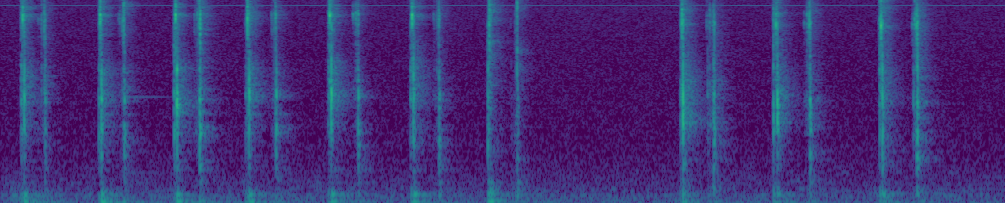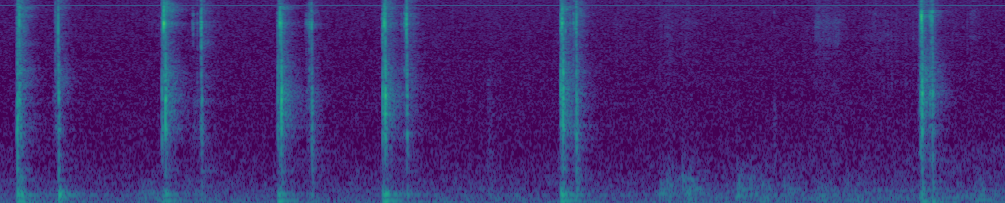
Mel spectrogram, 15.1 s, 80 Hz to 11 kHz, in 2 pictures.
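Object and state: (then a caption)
Plastic mechanical keyboard. Gloved fingertips type on a compact Redragon mechanical keyboard with plastic keycaps and an orange case, first with one hand and then with both. About 32 short, bright plastic clacks land in uneven bursts, each dying away almost instantly. A faint low rustle sits between some strokes.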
